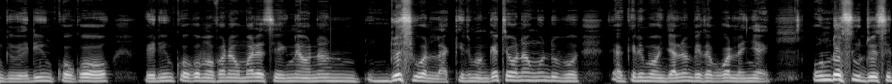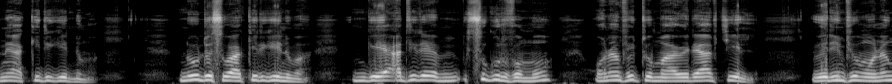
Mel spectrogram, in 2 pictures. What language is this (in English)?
Balanta-Ganja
